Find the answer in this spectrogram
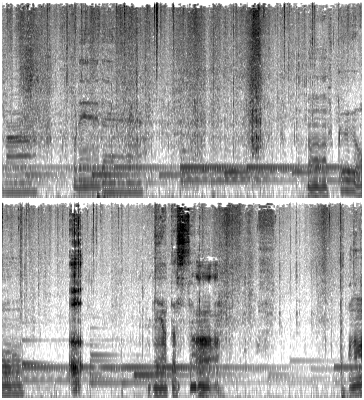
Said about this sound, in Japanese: ルフィちゃんにさ電話越しでゲップしたらすごい匂いがきついって言われたんだけどラジオ聞いてる人大丈夫ですかなんか心配です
